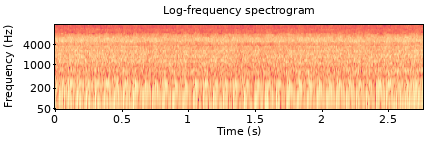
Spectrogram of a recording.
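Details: Yamaha FZS V3 single-cylinder motorcycle that intermittently failed to start and cut out: the ignition key set gave no output to the fuel pump line and was replaced. Now a steady low putter with even pulses, no knocks or misses; normal idle.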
